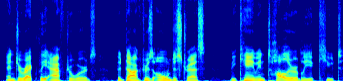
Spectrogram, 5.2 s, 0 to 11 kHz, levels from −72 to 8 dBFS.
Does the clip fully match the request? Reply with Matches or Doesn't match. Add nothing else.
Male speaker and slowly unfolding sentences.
Matches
